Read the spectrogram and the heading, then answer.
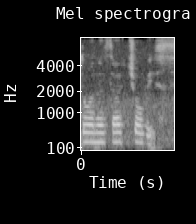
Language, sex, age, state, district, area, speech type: Goan Konkani, female, 18-30, Goa, Ponda, rural, spontaneous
